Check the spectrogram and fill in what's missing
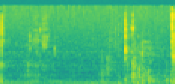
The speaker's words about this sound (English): Big gulp.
